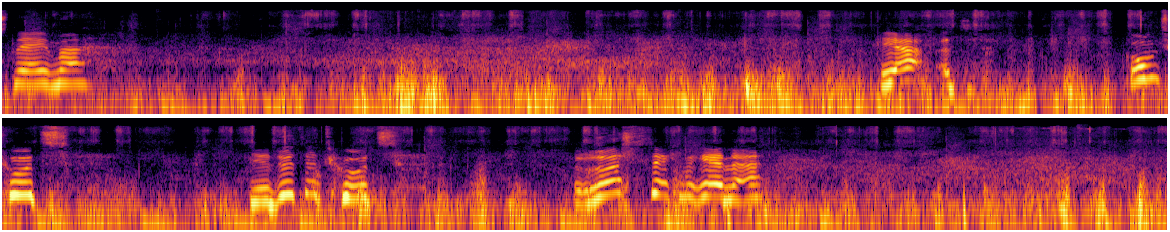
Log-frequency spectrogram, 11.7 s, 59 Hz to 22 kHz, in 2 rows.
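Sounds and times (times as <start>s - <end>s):
speech: 0.0s - 0.6s, 4.4s - 5.0s, 5.6s - 6.4s, 7.1s - 8.0s, 8.7s - 9.8s
wind buffeting the microphone outdoors: 0.0s - 11.6s.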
